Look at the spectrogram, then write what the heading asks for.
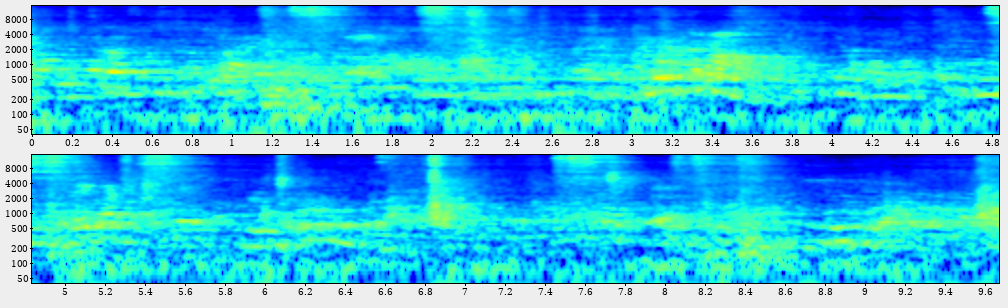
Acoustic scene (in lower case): restaurant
